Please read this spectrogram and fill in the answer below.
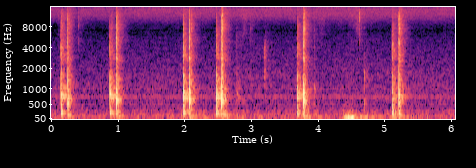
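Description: Laptop pointing-device button clicks: about seven short, sharp clicks at uneven spacing, with a duller low thump about four and a half seconds in.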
